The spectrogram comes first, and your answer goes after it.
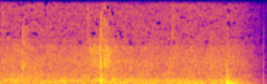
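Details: A quiet indoor room with a few sharp clicks and one soft thump, with no animal voice.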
